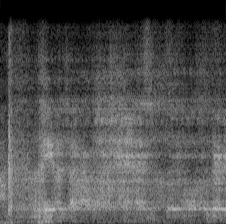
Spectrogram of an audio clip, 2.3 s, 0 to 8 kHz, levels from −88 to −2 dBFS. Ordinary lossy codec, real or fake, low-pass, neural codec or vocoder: none; fake; 7.2 kHz; codec, 16 kHz in and 24 kHz out, 0.6 kbps, FocalCodec, streaming, 2048 codes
